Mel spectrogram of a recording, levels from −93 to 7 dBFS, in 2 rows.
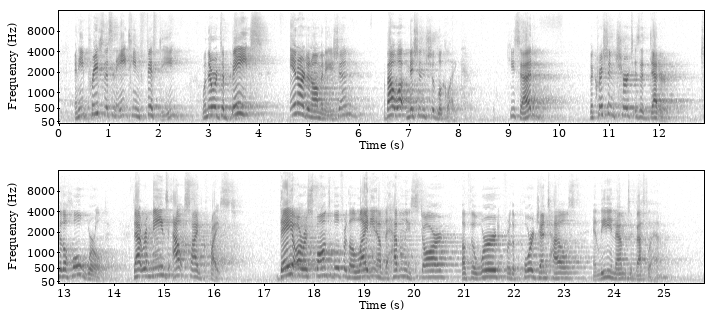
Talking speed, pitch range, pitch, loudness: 135 wpm, 185-260 Hz, 225 Hz, -36 LUFS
